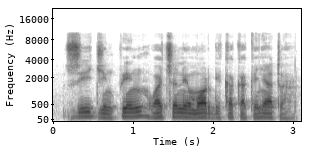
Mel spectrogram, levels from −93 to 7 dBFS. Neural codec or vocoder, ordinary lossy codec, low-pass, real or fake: vocoder, 22.05 kHz, 80 mel bands, Vocos; none; 9.9 kHz; fake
